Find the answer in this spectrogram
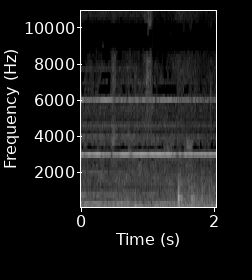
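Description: Live orchestral music: a low sustained note with a steady high tone held above it, and a new note coming in about one and a half seconds in.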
